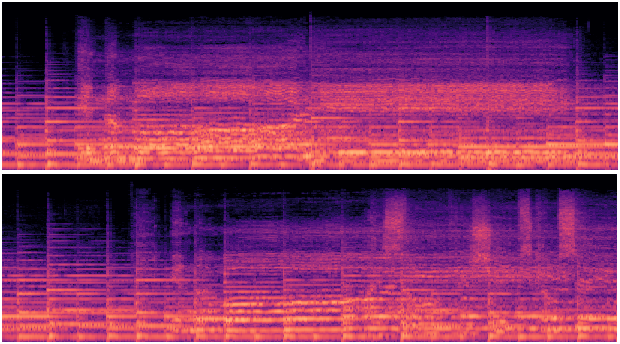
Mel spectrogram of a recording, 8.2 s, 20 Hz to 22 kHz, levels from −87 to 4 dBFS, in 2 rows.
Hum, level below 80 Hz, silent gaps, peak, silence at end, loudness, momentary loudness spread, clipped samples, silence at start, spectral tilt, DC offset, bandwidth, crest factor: none; -44 dBFS; none; -2 dBFS; 0 s; -16 LUFS; 5 LU; under 0.1%; 0 s; -5 dB/octave; under 0.1%; 15.5 kHz; 14 dB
